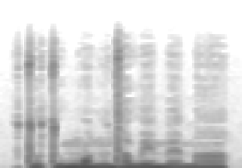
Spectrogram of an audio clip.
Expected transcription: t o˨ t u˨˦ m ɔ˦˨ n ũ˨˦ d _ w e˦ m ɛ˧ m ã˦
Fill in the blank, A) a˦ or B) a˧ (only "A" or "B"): B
